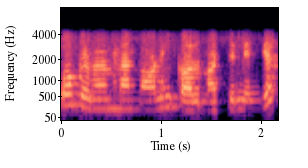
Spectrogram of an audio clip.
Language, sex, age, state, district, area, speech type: Kannada, female, 30-45, Karnataka, Kolar, rural, conversation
